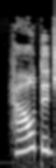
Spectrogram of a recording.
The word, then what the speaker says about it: how'd: question how'd your presentation notice the contraction for how did sounds like houge and your sounds like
